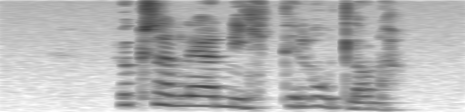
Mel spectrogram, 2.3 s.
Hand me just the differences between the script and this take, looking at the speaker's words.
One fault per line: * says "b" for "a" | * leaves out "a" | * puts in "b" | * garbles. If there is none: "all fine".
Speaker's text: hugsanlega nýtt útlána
* puts in "til"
